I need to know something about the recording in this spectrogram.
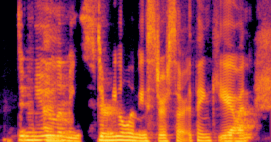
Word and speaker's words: Demeulemeester: the I don't know, like I don't know how to say her name, and Demolmeester, and Demeulemeester. Demeulemeester, sorry, thank you, Yeah.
